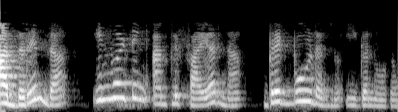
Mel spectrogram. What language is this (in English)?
Kannada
